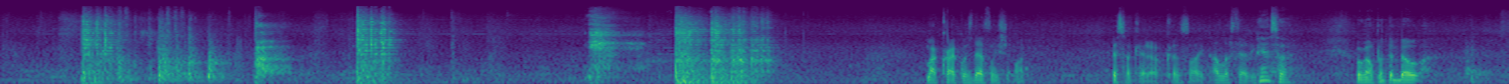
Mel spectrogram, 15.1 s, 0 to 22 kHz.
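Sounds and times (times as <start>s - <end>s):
barbell thuds and clanks: 0.8s - 2.1s, 3.6s - 4.0s, 6.8s - 7.8s.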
